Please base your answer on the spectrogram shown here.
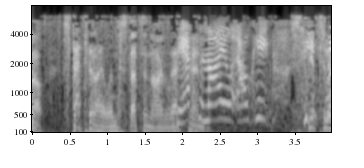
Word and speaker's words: Staten Island: Staten Island. Okay. Teach me how to say it, Jimmy. Staten Island. Staten Island. Staten Island. Staten Island. Yeah, Staten Island. Staten Island. Yeah. My tongue goes the other way.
